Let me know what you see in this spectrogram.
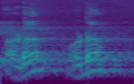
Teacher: जीभ पहले ऊपर उठती है, मूर्धा को स्पर्श करती है, फिर एक झटके के साथ नीचे आती है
